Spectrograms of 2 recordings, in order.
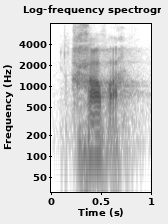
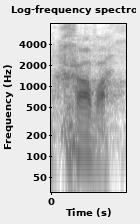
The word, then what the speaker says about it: Chava: Does anybody remember the Hebrew pronunciation for Eve? Chava. Say that one, Chava. You'll always know you say it right if there's a little piece of phlegm on the person in front of you right there.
